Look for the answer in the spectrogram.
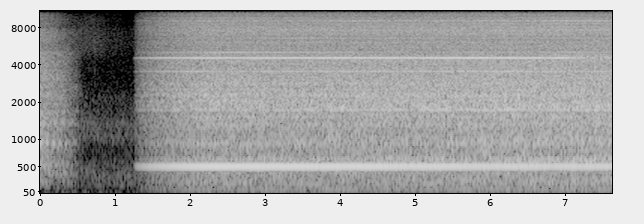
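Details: Chip extractor (spånsug) a few years old, after repair of a scraping/cutting noise with a suspected motor bearing fault: motor spins up after a moment's silence to a steady, even whir with a clean constant tone, no scraping; normal running.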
